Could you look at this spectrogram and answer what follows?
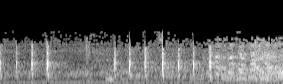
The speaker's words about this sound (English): Something strange is happening. There's a peculiar knocking sound on the windscreen. Seems to be coming from outside the plane.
